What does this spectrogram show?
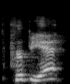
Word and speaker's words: Pripyat: So Baurice actually just got back from, and tell me how to pronounce it. It starts with a P. I think I'm saying it correctly. It's now Pripyat, Okay.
